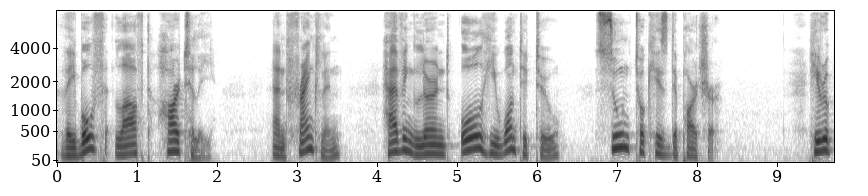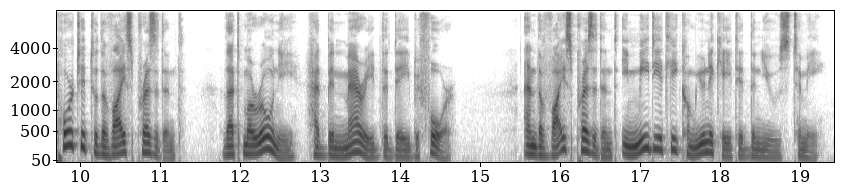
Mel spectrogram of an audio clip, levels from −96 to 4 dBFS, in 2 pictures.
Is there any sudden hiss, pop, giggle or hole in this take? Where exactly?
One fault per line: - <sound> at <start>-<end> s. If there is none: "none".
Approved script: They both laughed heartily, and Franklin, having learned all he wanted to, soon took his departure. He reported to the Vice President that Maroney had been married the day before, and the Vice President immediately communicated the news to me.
none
